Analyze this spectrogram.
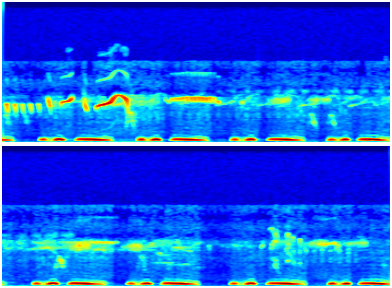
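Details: Wild fighting dove and its strong decoy: regular rhythm of low coos, each cycle a clipped double note and a longer falling coo, repeating steadily, with only faint high bird whistles.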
